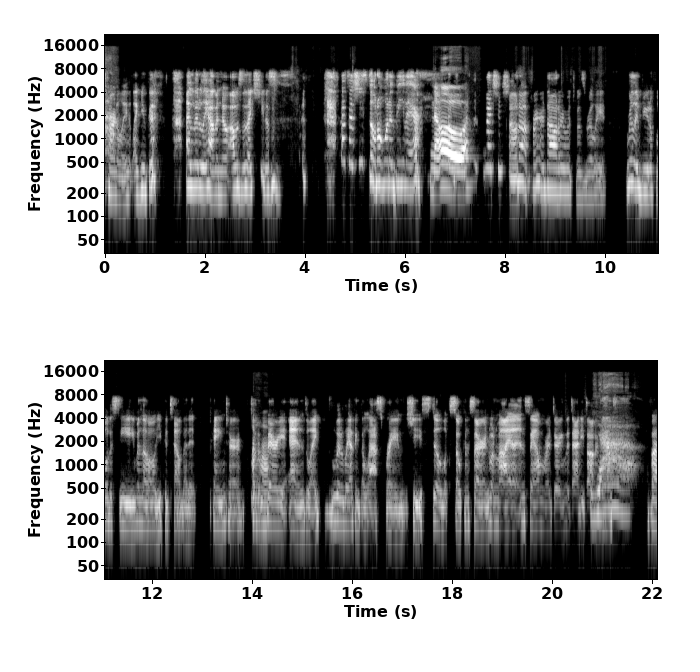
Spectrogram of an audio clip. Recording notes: We had some audio and technical difficulties during this episode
